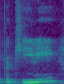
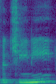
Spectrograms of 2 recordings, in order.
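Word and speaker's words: Fachini: college, and I think with Italian you're supposed to say Facchini, but everyone here calls it Ficini, and I just hate being that person that like pronounces things correctly.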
